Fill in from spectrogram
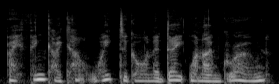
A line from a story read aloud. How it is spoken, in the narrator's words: Waverley whispered, extra quiet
